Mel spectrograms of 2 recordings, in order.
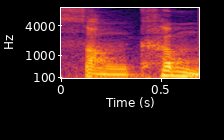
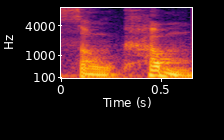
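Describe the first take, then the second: No difference in how they are said.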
